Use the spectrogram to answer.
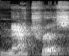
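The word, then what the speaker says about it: Nattress: Rick Natric, I remember that one because I thought his name rhymes with mattress if you're saying it that way.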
